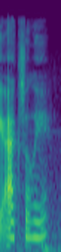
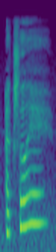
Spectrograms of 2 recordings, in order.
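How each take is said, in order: First: Said in the usual way. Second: "Actually?" rising high as a doubtful question; "Actually?" rising and surprised; questioning tune. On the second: Shown as a demonstration. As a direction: ask "Actually?" in disbelief, pitch sweeping up.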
